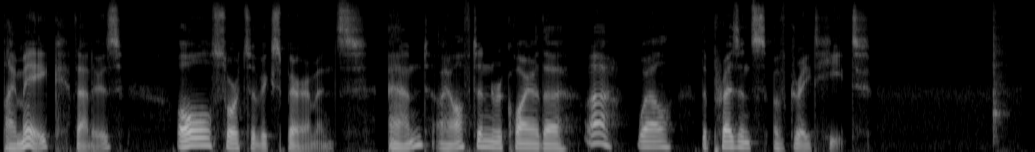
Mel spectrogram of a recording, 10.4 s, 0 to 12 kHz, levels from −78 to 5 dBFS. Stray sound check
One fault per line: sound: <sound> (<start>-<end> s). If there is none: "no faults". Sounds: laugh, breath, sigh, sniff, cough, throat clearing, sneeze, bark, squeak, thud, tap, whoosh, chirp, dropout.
sound: tap (9.9-10.1 s)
